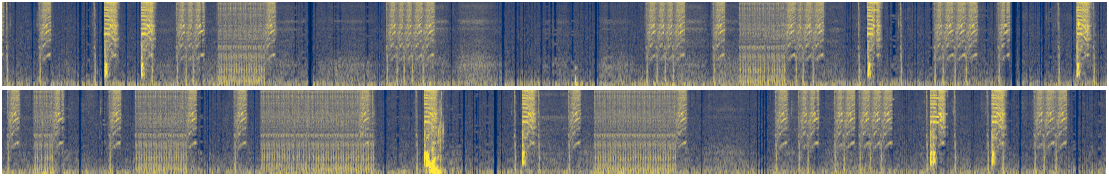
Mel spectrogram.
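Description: A mechanical claw on a spring whirs and clanks in short bursts.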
